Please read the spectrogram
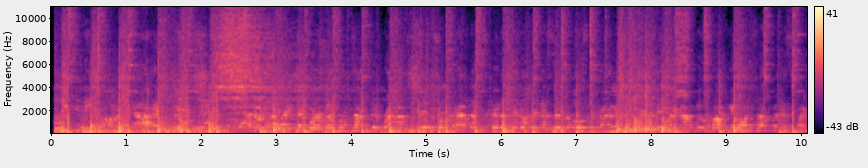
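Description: Live band playing a steady groove, led by an acoustic drum kit with kick drum, snare and cymbals, with pitched instruments over the beat.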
